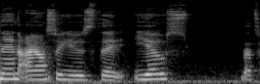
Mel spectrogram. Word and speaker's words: EOS: And then I also use the EOS, that's how you pronounce it.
